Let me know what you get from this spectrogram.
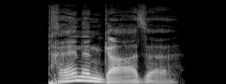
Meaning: nominative/accusative/genitive plural of Tränengas
- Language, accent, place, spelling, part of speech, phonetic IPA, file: German, Germany, Berlin, Tränengase, noun, [ˈtʁɛːnənˌɡaːzə], De-Tränengase.ogg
